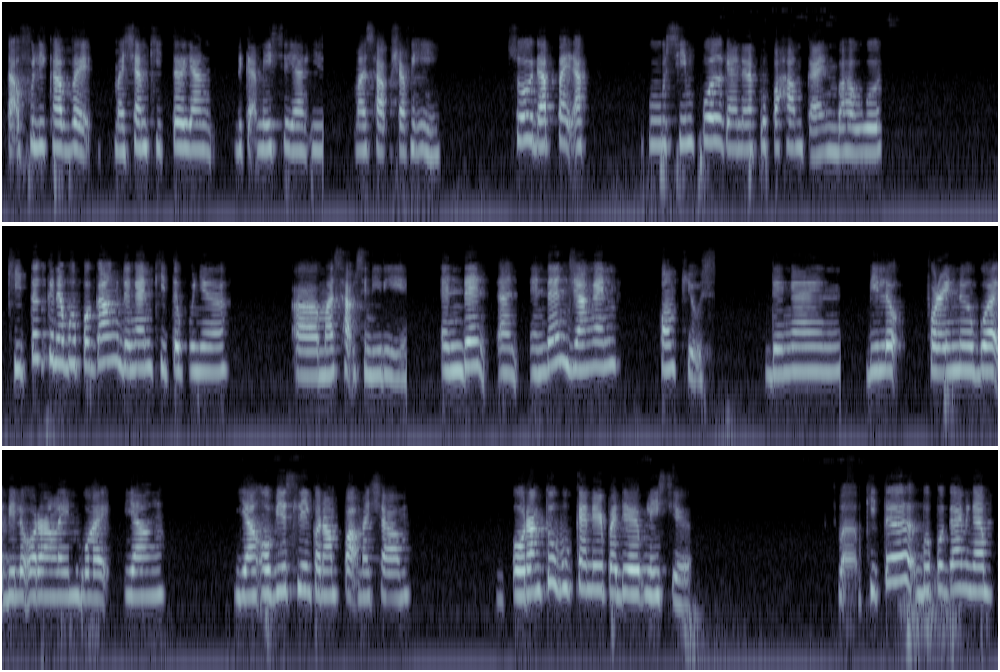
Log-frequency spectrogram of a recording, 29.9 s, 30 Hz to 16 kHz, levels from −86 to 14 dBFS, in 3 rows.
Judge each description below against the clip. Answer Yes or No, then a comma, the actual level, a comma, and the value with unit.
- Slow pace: No, average, 115 wpm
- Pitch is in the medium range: No, very high, 255 Hz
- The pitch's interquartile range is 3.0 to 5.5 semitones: No, narrow, 2.4 semitones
